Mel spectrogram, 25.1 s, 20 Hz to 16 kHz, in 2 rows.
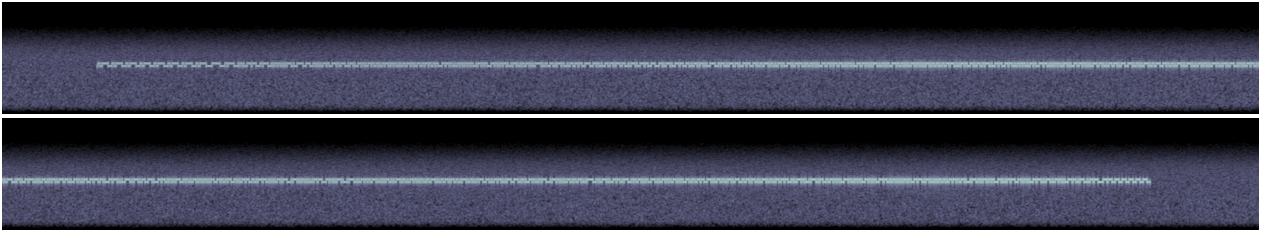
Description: NAVTEX (SITOR-B), 100 baud, 170 Hz shift, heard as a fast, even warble, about 1950 Hz centre, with radio static and fading. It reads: KAROA IQLLF NFFGX JHBZF AOKVC OUQZV LIOCP WOREI XLWZN CIORQ VBVNL VSEDA LQWHK OJJDA RIEZC TRKRT JDIRV HLUSK KPHTL AYDIZ YHZUL BTZPD VPGWR JNFTQ KYWMV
